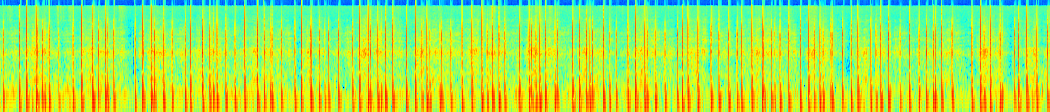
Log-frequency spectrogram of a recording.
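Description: Long painted nails tap and scratch fast on the butterfly-print hard cardboard cover of a medium spiral-bound notebook. The result is a rapid, unbroken stream of short, dull, low-pitched thuds with little high end. Each tap dies away almost instantly.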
